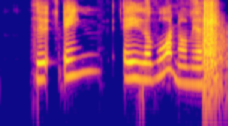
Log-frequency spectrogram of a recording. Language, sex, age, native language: Icelandic, female, 10, Icelandic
